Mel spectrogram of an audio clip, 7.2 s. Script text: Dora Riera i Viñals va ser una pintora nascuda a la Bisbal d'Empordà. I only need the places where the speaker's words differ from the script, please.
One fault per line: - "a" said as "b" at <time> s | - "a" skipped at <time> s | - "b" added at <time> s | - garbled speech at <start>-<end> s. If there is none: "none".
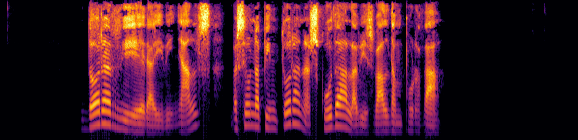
none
